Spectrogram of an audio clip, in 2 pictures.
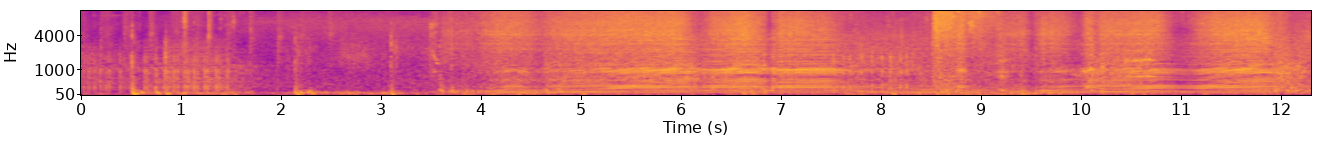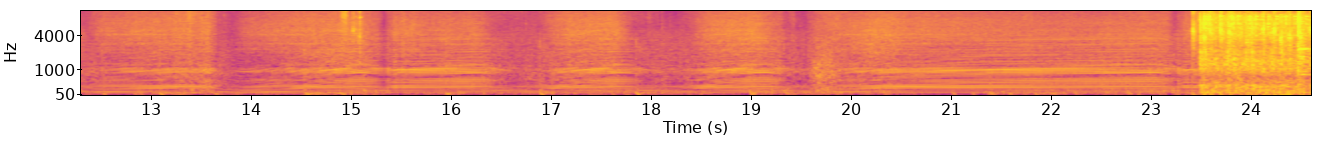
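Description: A moped engine in a shooter video game revs and drones steadily, its pitch rising and falling as it accelerates and shifts. No one speaks.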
